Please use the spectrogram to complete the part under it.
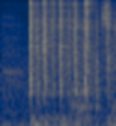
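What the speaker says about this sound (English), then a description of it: "Type it" Rapid typing on a computer keyboard while setting font text in Photoshop, a steady run of close, crisp key clicks that starts suddenly after a brief quiet moment and carries on without talk.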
